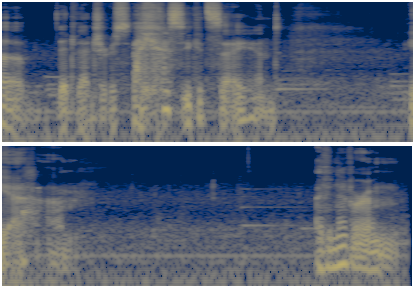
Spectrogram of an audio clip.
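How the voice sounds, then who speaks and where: Shy, sweet guy alone at a bar, played by a man for ASMR audio: heavy vocal fry, lively shifting pitch, hesitant, stammering and self-effacing. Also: slow, long pauses, heavily acted. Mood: shy, sheepish. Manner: hesitant, stammering, self-deprecating, breaking into hushed breathy asides. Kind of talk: intimate ASMR roleplay audio acting. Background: music.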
